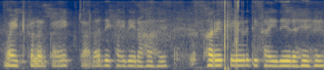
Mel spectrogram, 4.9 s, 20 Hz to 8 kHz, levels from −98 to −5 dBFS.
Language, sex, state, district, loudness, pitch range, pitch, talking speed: Hindi, female, Maharashtra, Aurangabad, -23 LUFS, 205-220 Hz, 210 Hz, 185 wpm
